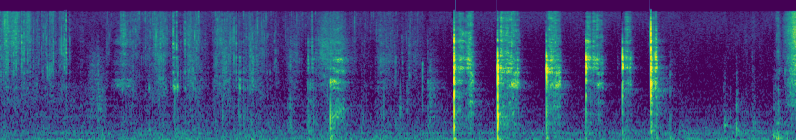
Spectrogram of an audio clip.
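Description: Chopsticks toss greens in a wooden bowl with soft clicks.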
